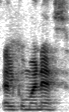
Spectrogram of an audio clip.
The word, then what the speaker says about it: El Cumanés: Am I pronouncing that El correct? Cumanés. El Cumanés. El Cumanes. Okay, good.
